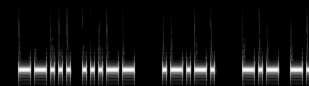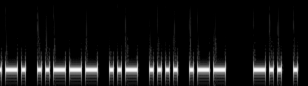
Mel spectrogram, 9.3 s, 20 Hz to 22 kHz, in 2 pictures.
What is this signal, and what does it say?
Morse code, heard as a keyed tone, about 20 wpm, 700 Hz. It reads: 73 <AR> KC2UHW DE
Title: Practice QSO - Exchange 4 - Ending - 20wpm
